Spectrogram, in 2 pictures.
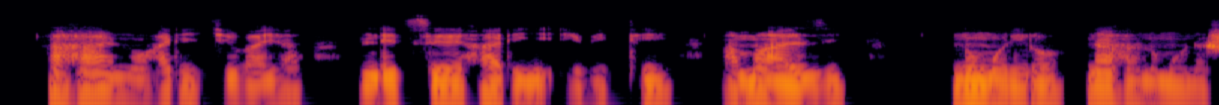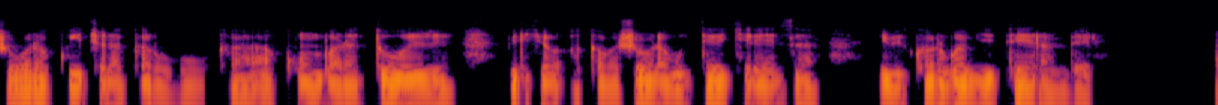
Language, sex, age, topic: Kinyarwanda, male, 18-24, agriculture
